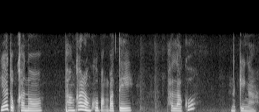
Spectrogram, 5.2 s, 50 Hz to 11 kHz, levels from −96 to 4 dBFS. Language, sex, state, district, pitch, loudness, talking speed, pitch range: Garo, female, Meghalaya, West Garo Hills, 235 Hz, -16 LUFS, 70 wpm, 220-265 Hz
